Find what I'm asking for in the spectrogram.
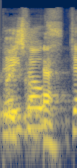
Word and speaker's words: Bezos: Yeah, Jeff Bezos.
